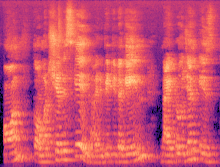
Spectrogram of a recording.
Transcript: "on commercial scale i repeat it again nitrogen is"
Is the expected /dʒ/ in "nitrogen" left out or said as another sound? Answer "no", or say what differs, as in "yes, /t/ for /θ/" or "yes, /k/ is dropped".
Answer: no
